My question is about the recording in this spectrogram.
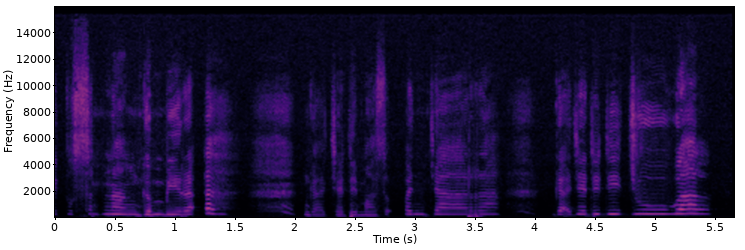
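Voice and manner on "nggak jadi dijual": normal talking voice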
